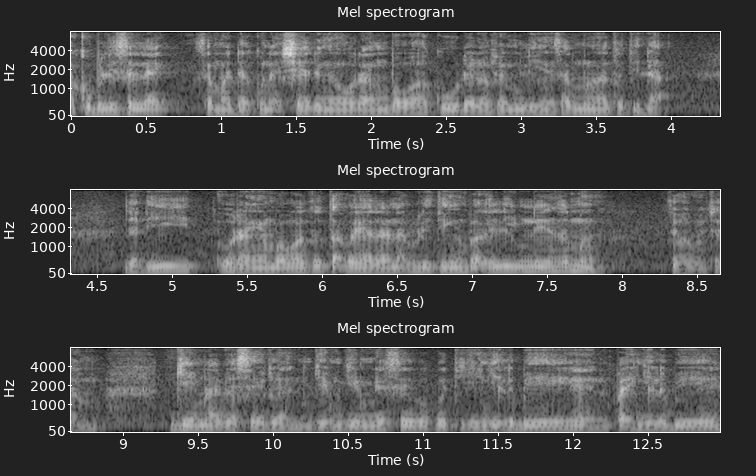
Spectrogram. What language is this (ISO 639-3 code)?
msa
